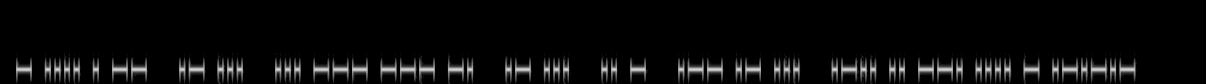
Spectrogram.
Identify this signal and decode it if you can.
Morse code, heard as a keyed tone, about 25 wpm, 700 Hz. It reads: THEM AS SOON AS IT WAS LIGHT.
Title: Sentences from Top 1000 Words - Review Part 1 - 25wpm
